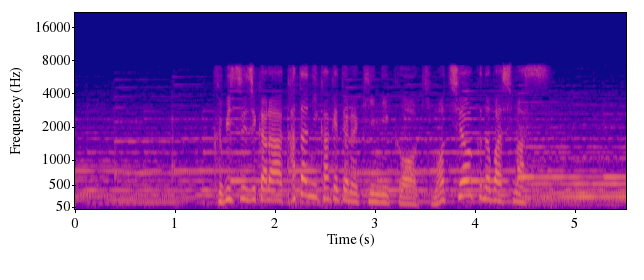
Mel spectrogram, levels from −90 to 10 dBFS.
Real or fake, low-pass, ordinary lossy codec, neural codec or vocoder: real; 7.2 kHz; Opus, 32 kbps; none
